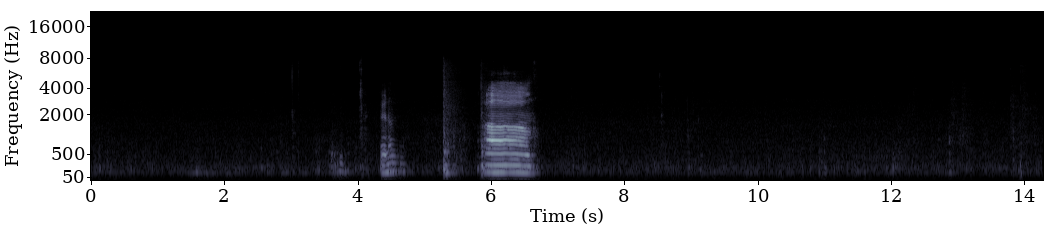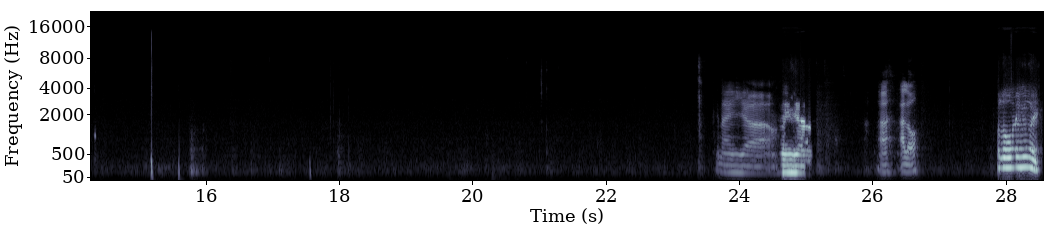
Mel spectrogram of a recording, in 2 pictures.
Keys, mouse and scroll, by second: 8.4 click, 8.9 ctrl+z, 9.9 scroll, 15.0 click, 16.8 click, 17.0 middle click, 17.8 ctrl+z, 19.9 middle click, 20.7 middle click, 21.7 click, 23.8-24.3 scroll, 27.0 alt+Tab, 27.7 alt+Tab, 27.8 alt+Tab.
